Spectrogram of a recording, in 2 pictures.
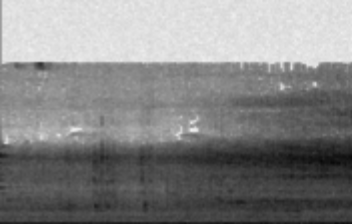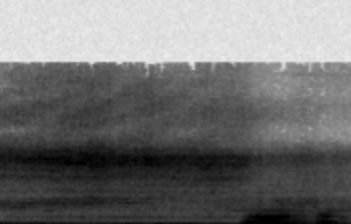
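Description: Diesel locomotives of an oncoming CSX coal train: a steady low engine drone with a high hiss. A multi-note train horn sounds about six seconds in, for just under a second.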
